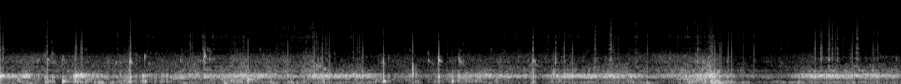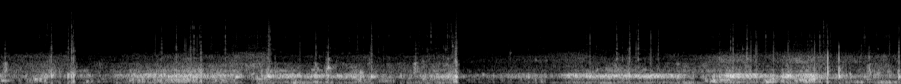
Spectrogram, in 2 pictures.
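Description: Muffled underwater sound recorded through a camera under water: swelling rushes that come and go every couple of seconds, with scattered small clicks.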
